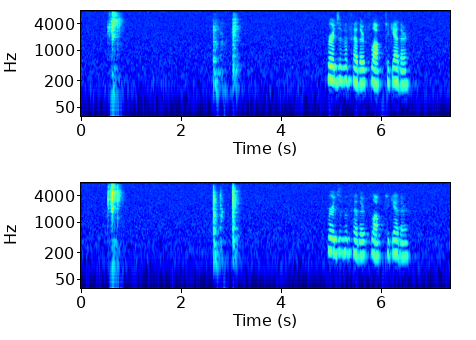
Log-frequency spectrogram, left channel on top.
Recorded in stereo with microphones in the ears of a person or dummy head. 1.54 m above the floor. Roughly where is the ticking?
No ticking in this recording.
